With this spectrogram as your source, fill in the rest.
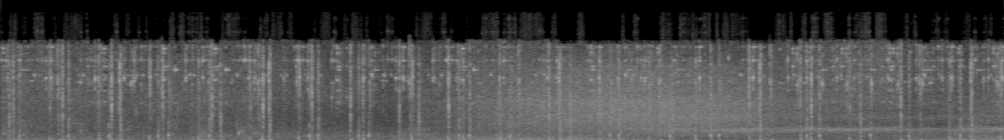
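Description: Roach the horse trotting in The Witcher III, a dense, steady clip-clop of hooves throughout with a faint whinny, close and fairly loud, with brief voices in places.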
